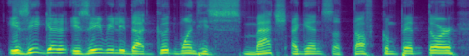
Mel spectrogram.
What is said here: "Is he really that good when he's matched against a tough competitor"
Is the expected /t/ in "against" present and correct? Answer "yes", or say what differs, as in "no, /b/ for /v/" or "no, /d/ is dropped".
yes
